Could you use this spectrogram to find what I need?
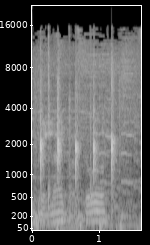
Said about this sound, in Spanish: Así que muchas gracias, Un aplauso para el encuentro online. un aplauso, para, todos.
